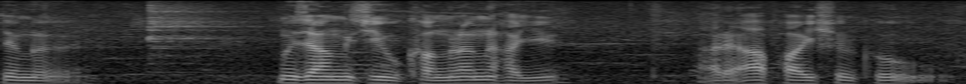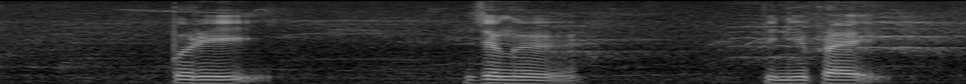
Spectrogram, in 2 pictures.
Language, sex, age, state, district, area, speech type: Bodo, male, 60+, Assam, Udalguri, urban, spontaneous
